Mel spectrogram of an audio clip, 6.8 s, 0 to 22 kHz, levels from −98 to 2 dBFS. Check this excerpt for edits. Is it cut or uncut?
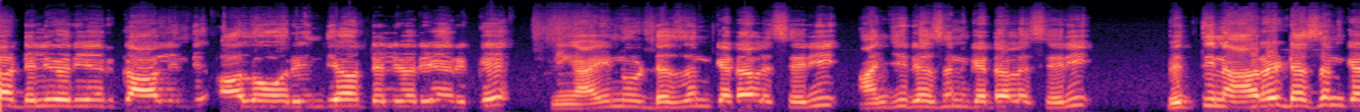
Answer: cut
